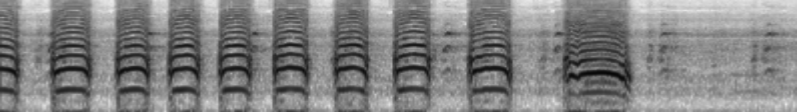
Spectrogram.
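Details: Trapping lure call of the green junglefowl: nine loud, clipped nasal honks in quick succession, then a longer drawn-out honk, after which faint quieter notes trail off.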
